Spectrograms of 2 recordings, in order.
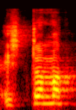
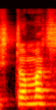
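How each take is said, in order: First: The word ends with a k sound. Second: The word ends with a ch sound. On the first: The speaker calls it right. "स्टमक पढ़ा जाता है" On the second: The speaker calls it wrong. "ये स्टमच नहीं पढ़ा जाएगा"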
